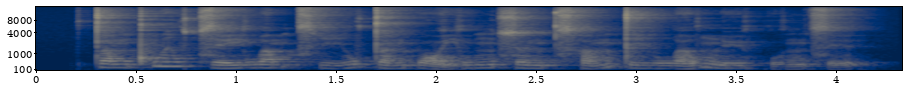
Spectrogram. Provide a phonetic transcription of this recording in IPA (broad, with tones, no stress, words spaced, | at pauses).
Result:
t̪ɐ˧mkʷʰiː˥wt͡se˨˧j wɐ˧mt͡sʰiː˨˥wt̪ɐ˨˧n pɔː˨˩juː˨˧ŋsɵ˨nt͡sʰɐ˨˥m t̪iː˨wɐ˨˥w n̪yː˧kʷɐ˨˧ŋsɪ˨˥k̚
